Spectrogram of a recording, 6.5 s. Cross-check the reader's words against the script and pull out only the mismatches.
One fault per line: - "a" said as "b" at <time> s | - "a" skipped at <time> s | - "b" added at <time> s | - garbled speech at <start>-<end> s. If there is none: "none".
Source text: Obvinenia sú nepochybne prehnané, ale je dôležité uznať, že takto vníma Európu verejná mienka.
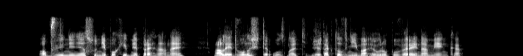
none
